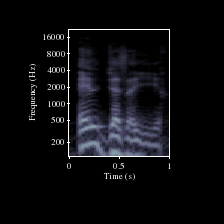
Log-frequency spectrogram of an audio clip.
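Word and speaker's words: El Djazaïr: Pascal Fèvre, vous êtes directeur général de BNP Paribas El Jazaïr. Ai-je bien prononcé ?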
